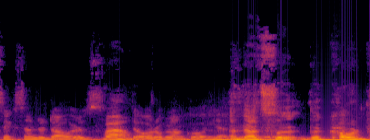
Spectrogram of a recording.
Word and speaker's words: Oro Blanco: Davidoff Oro Blanco. How do we spell that?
